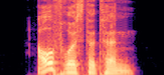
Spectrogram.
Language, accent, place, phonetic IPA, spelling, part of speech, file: German, Germany, Berlin, [ˈaʊ̯fˌʁʏstətn̩], aufrüsteten, verb, De-aufrüsteten.ogg
- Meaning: inflection of aufrüsten: 1. first/third-person plural dependent preterite 2. first/third-person plural dependent subjunctive II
